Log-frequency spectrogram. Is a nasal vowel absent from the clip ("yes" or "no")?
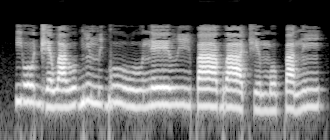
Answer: no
